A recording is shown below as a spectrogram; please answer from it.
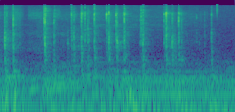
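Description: Computer keyboard being typed on: a quick run of key clicks, several a second.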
